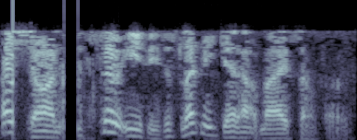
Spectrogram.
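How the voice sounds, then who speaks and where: A man does an amateur script read with very lively intonation at a medium pitch. The recording is thin and narrow, with faint noise and clicks. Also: moderate pace. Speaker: amateur reader voicing a character in a fan fiction. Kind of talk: amateur script reading mixed with casual chat. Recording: tinny, noisy low-grade voice chat line.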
